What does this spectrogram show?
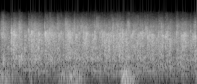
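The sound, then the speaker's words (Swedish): Steady, dense applause from an audience at a film breakfast event for the morning's guest, Isabella Eklöf, many hands clapping at once in a continuous crackling wash that holds at a fairly loud, even level throughout. “Nu skulle jag vilja att ni ger en varm applåd till morgonens gäst, Isabella Eklöf.”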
